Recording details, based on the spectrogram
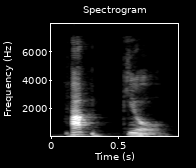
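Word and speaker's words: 학: Hak dibacanya adalah hak seperti itu.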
